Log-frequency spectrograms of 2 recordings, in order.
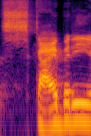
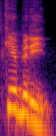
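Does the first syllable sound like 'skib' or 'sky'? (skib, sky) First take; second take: sky; skib. First: The first syllable has a long 'eye' vowel. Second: The first syllable has a short 'ih' vowel. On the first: The speaker calls it wrong. "I think I called it Skybity" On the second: The speaker calls it right. "nope, it's Skibbity"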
